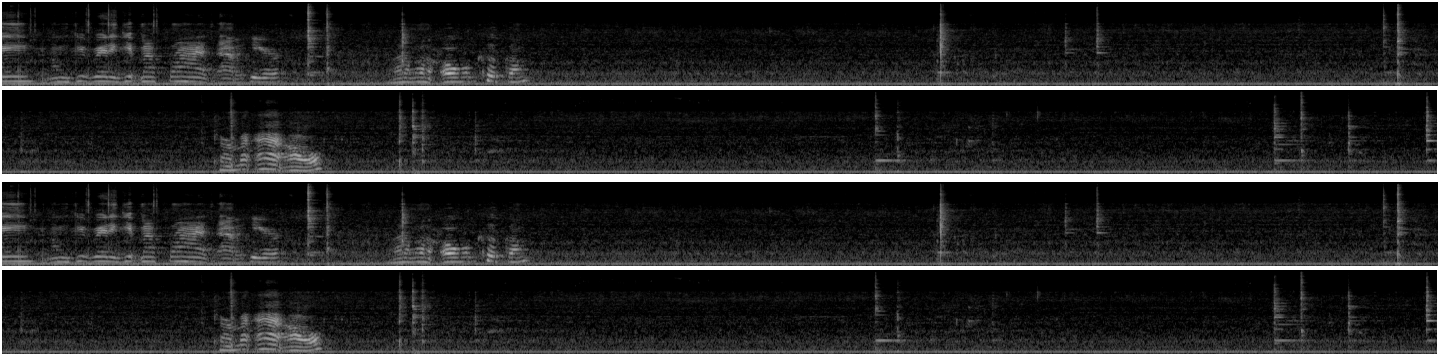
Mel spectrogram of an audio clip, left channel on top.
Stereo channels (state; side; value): identical; both; correlation 1.00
